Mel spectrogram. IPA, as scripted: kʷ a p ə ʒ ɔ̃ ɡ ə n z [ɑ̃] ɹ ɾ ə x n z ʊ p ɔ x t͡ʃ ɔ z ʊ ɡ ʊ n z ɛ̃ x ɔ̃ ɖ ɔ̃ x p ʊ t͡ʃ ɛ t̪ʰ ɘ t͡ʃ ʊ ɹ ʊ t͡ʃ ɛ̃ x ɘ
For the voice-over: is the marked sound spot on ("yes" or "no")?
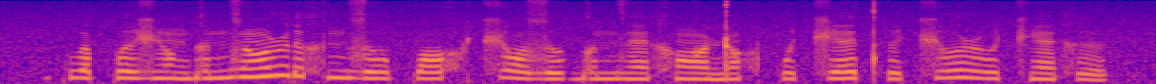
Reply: no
